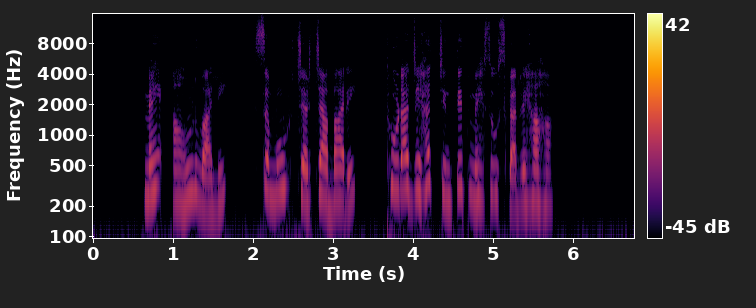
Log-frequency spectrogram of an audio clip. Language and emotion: Punjabi, fearful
